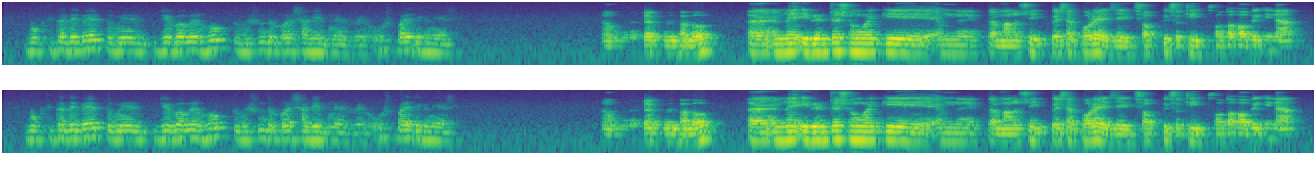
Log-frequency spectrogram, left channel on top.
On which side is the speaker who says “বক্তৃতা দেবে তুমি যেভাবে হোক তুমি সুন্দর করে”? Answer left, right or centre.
Right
